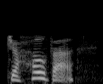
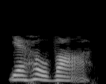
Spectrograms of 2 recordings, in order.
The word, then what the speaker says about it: Yehovah: In English, we have changed the Y to a J and accented the second instead of the third syllable, so we say Jehovah instead of Yehovah. From now on, however, I'm going to try to remember to pronounce the name of the Lord in the Hebrew way, Yehovah.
